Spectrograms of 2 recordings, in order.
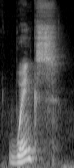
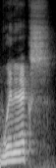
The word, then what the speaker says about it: WandaVision: really interested in that winks oh is i pronouncing it winks not win x oh it's a play on wings oh okay i've been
